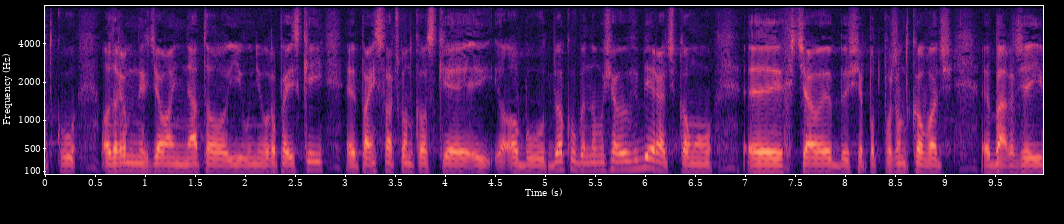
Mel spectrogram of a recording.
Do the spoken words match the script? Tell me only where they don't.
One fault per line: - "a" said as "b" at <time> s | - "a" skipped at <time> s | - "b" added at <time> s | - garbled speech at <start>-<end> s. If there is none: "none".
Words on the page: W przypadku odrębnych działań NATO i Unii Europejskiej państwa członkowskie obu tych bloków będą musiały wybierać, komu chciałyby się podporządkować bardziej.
- "tych" skipped at 5.0 s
